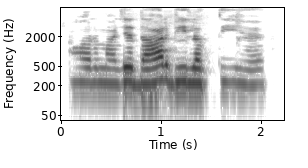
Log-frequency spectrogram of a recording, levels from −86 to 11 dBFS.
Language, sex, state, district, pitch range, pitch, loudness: Hindi, female, Uttar Pradesh, Etah, 225-240 Hz, 230 Hz, -18 LUFS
